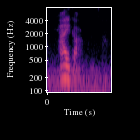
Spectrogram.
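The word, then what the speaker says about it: Haigha: His name is Aiga. He pronounced it so as to rhyme with mayor.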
